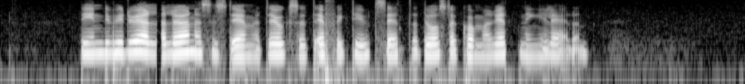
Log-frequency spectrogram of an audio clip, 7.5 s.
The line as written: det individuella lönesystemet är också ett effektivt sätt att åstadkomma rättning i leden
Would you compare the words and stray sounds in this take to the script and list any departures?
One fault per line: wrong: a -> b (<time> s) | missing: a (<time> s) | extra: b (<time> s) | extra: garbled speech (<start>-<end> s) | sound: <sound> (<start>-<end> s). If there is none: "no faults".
sound: dropout (1.6-1.6 s)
